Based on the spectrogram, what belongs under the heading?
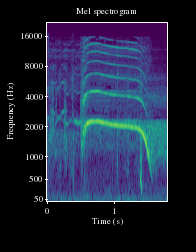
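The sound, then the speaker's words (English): A short, shrill scream rings out for about a second, a single sustained high-pitched cry that drops off sharply at the end, loud with no talking. “You see, that's a quick scream.”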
